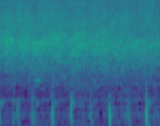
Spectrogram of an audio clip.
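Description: Audience applauding steadily, many hands clapping.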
